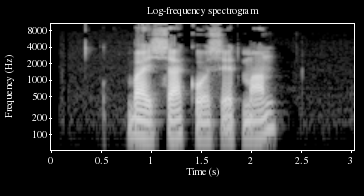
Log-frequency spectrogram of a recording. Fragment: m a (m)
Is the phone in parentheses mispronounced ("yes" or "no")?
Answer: yes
